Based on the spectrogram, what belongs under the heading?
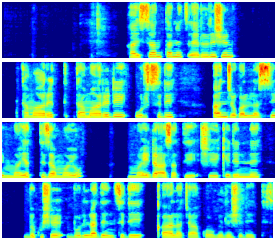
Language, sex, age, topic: Gamo, female, 25-35, government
